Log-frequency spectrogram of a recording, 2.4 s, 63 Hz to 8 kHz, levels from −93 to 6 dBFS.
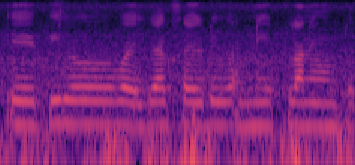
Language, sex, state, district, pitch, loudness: Telugu, female, Andhra Pradesh, Guntur, 145 Hz, -40 LUFS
